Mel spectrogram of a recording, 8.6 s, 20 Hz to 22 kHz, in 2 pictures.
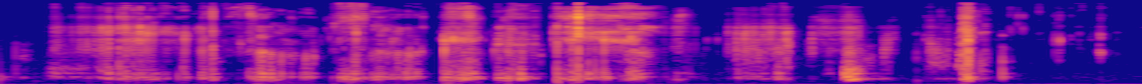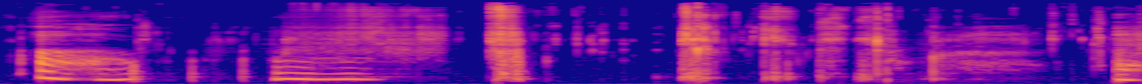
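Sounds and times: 
crunchy chewing while tasting food: 0.2 - 4.2, 5.0 - 8.5.

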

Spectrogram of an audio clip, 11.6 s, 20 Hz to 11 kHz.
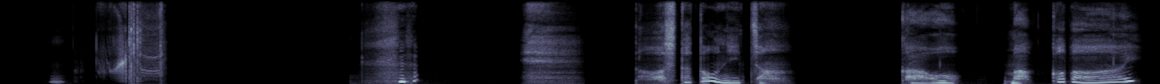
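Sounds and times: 
smartphone camera shutter after self-timer: 1.0 - 1.7
speech: 6.8 - 8.0, 9.0 - 11.4.

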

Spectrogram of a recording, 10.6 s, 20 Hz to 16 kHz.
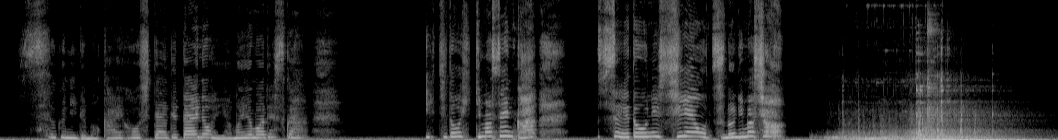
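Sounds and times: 
speech: 0.5 - 3.4, 4.2 - 9.2
heavy door mechanism sliding shut: 8.1 - 10.5.

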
